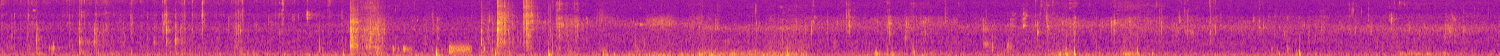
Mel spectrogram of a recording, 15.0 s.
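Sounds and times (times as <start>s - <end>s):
chewing with clicks: 0.0s - 15.0s
short scratchy noise: 3.5s - 5.0s.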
